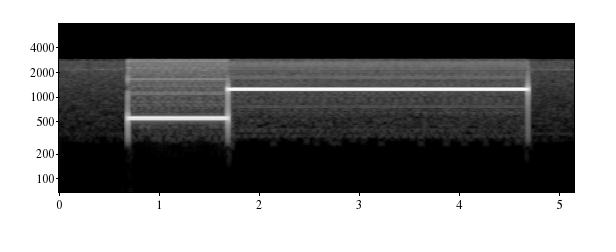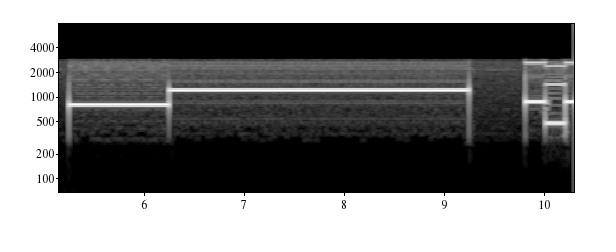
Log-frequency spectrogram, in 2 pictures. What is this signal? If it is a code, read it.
Two-tone page, heard as a one-second tone, then a three-second tone, about 550 then 1250 Hz, about 810 then 1220 Hz. It is heard from 0.7 to 9.3 s.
